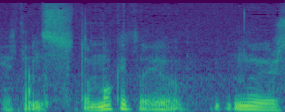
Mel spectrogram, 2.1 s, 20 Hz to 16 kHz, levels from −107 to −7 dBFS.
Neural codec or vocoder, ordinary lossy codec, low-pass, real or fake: vocoder, 44.1 kHz, 128 mel bands, Pupu-Vocoder; MP3, 64 kbps; 14.4 kHz; fake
